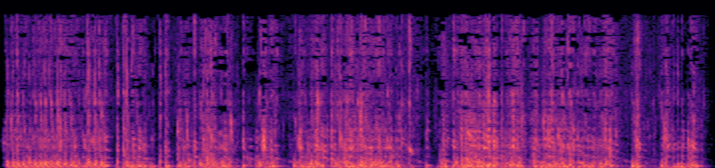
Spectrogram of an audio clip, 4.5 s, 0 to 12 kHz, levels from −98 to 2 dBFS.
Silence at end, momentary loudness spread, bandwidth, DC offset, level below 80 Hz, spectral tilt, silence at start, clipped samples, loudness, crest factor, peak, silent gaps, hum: 0.1 s; 6 LU; 11.5 kHz; under 0.1%; -50 dBFS; -5 dB/octave; 0 s; under 0.1%; -31 LUFS; 24 dB; -6 dBFS; none; none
